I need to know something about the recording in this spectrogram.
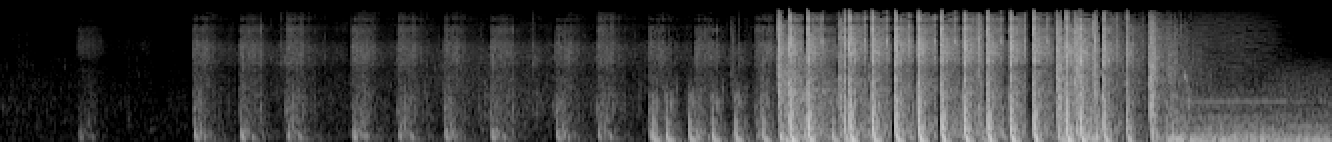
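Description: Rifle shots fire in rapid bursts, close by.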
